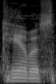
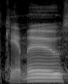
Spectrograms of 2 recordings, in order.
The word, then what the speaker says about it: Camus: and look him up it's spelled Camas but it's Camus so you can look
